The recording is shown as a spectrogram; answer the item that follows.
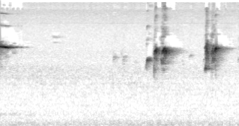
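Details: Goldfinch giving a thin high note, then after a silence two short, bright, twittering chirp clusters close together, over a low steady hum.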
